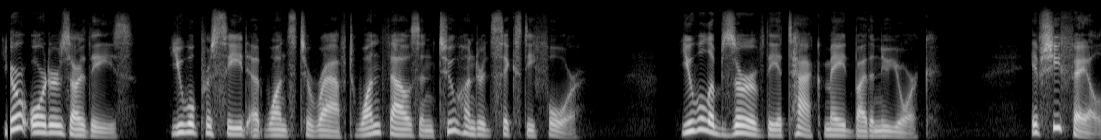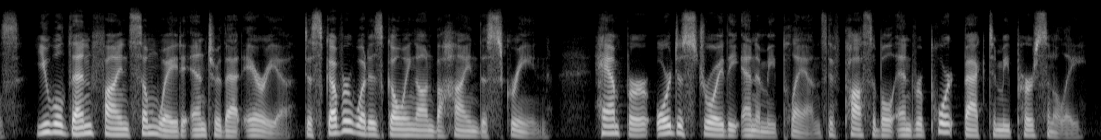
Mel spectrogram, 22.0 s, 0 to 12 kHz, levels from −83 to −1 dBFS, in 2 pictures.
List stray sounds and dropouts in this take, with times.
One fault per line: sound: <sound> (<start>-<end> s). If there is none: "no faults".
sound: dropout (0.1-0.1 s)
